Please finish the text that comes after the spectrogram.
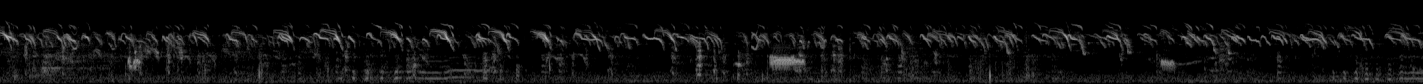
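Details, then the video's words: A long run of baby chicks chirping: constant high, rapid peeps from many birds at once, with occasional lower, louder cheeps and soft background rustling. "Baby Chicks Chirping Sounds"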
